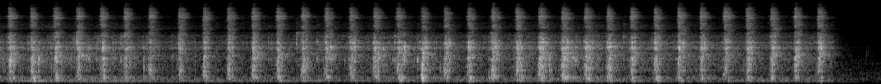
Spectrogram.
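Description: CO2 vapor hissing during an extraction of olive leaves, a loud rapid pulsing hiss of about three bursts per second, steady and near, cutting off abruptly at the end.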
